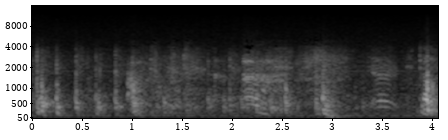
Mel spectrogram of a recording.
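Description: A man's wordless groans and gasps of pain from a gunshot wound, with a few light knocks, in a 1950s radio drama sound mix.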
